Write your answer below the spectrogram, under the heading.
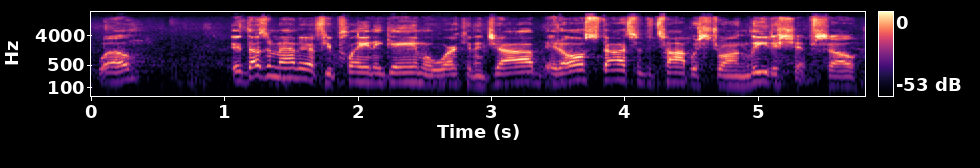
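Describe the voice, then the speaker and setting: A man's voice: a little high, lively intonation, a little fast, lightly acted. A man voicing an earnest young quarterback with a Jersey accent. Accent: New Jersey. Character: young male backup quarterback, earnest teammate. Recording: game audio with background noise.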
